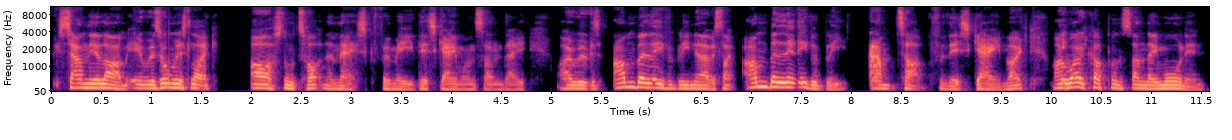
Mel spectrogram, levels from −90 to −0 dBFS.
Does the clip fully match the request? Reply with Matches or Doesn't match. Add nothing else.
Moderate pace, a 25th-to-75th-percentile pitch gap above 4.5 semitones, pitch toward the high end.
Doesn't match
